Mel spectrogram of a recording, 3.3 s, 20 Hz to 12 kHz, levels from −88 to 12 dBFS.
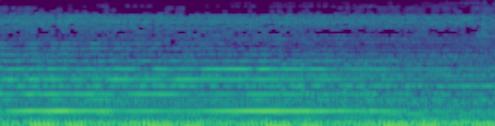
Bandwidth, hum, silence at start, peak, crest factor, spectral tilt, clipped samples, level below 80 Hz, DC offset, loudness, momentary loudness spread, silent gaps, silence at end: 9 kHz; none; 0 s; -2 dBFS; 12 dB; -6.5 dB/octave; under 0.1%; -20 dBFS; under 0.1%; -17 LUFS; 5 LU; none; 0 s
